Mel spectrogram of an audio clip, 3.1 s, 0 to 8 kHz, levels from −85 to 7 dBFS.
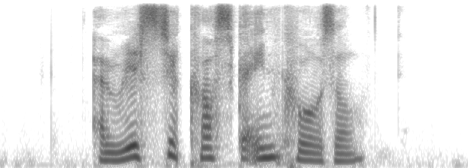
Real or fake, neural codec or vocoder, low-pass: fake; codec, 16 kHz, 1 kbps, FreqCodec, larger model; 7.2 kHz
